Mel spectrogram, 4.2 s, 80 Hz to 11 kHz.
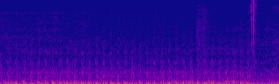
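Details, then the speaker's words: Car that sometimes cranks but won't start and sometimes stalls after 2–3 km: steady starter cranking, low chugging about two beats a second, never catching; fuel line, fuse and relay to be checked. "इस गाड़ी में customer का concern है गाड़ी crank करते हैं but start नहीं होती और कभी दो-तीन किलोमीटर चलते चलते गाड़ी बंद हो जाती"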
